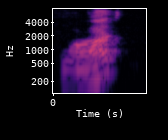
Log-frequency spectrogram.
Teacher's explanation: So, the second tone up, rising, as you can see.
